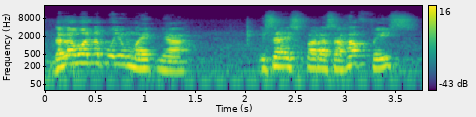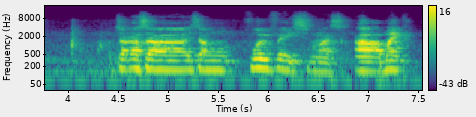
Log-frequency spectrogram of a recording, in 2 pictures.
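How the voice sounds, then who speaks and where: Echoey, higher-voiced Filipino man reviewing gear. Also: a little slow, bright, forceful tone. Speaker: vlogger reviewing a motorcycle intercom. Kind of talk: casual product unboxing review. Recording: echoey room, distant mic, faint noise.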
